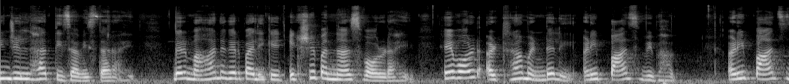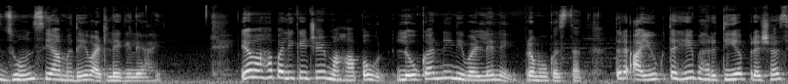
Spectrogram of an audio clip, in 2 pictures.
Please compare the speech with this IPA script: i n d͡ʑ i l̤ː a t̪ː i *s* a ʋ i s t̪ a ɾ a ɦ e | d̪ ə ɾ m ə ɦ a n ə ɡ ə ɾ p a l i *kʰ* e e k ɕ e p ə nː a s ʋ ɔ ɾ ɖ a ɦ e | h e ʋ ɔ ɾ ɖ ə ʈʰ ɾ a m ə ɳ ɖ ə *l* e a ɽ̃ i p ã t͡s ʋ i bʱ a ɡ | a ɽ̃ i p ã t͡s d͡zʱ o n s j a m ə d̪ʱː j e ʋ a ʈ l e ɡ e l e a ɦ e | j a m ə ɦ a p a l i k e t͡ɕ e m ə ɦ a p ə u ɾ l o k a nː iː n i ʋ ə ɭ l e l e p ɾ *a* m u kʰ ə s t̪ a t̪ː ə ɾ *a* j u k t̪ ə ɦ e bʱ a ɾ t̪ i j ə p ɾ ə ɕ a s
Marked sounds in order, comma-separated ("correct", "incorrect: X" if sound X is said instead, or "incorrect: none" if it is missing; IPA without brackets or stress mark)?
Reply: incorrect: t͡s, incorrect: k, correct, incorrect: ə, correct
